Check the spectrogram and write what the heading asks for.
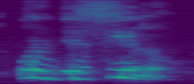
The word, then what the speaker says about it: Montecillo: His name is spelled right inside. It's Montecillo. Montes in mountain. Pedro. Montecillo. Not Montecillo. It's Monte. Mountain. Zero.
